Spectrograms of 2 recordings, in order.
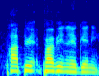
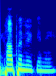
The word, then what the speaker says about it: Papua New Guinea: Guinea pig, or I don't know how to pronounce this country's name. – Papua New. – Say it again. – Papua New Guinea. – Papua New Guinea.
